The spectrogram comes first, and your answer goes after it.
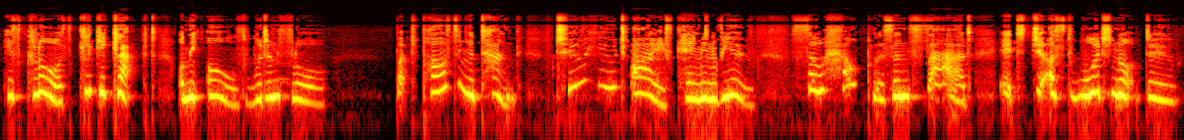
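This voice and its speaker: A woman reading a rhyming children's bedtime story in a dramatic, expressive way. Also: very high-pitched, slow, rough recording.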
